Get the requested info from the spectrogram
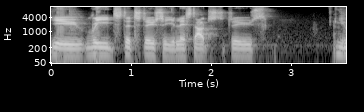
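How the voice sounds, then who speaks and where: A man's bright, sharp tone comes through at a moderate pace. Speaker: coding tutorial youtuber. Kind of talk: tutorial. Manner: casual, halting with fillers.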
